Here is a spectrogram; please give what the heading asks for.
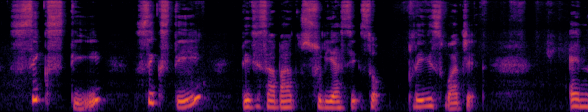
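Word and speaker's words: すり足: si and yoriyasi well suryasi and also the the the pronunciation it is not tsu not the sound of t s youtu suryasi but this is well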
